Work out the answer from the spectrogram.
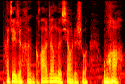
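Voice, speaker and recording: A man hosting a late-night story program, narrating a gentle tale in a calm, tender way. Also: on the low side, fairly quick. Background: soft instrumental music.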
